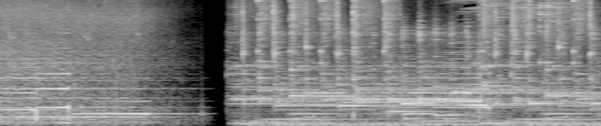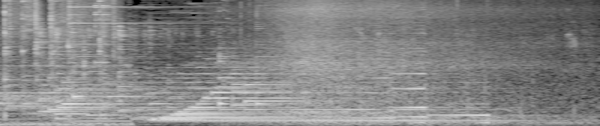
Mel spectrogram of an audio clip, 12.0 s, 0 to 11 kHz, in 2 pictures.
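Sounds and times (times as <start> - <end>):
jingle notes over low tone: 2.3 - 10.2.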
